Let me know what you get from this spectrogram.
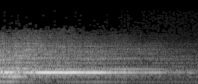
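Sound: car engine revving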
